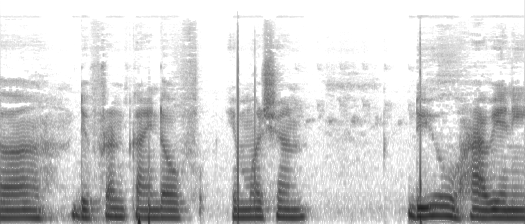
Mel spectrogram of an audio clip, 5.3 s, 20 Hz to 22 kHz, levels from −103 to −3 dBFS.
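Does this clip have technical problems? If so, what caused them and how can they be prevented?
Yes. A voltage spike, likely from a loose plug, a switch or a static discharge, entered the signal chain three times, and the circuits after it turned each spike into a loud pop over the continuing speech. There is a double pop at 1.38–1.51 s, about 10 dB above the speech, another double at 2.38–2.58 s, and a single pop at 4.20–4.23 s, both about 15 dB above it. Secure cables, ground the equipment, and mute channels before switching anything.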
